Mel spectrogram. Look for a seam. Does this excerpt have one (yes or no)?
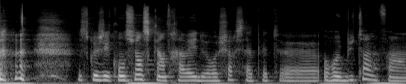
no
